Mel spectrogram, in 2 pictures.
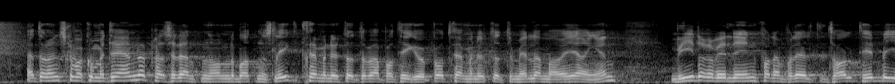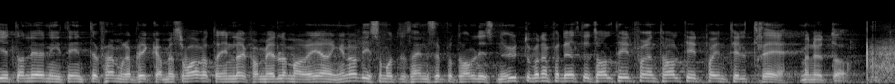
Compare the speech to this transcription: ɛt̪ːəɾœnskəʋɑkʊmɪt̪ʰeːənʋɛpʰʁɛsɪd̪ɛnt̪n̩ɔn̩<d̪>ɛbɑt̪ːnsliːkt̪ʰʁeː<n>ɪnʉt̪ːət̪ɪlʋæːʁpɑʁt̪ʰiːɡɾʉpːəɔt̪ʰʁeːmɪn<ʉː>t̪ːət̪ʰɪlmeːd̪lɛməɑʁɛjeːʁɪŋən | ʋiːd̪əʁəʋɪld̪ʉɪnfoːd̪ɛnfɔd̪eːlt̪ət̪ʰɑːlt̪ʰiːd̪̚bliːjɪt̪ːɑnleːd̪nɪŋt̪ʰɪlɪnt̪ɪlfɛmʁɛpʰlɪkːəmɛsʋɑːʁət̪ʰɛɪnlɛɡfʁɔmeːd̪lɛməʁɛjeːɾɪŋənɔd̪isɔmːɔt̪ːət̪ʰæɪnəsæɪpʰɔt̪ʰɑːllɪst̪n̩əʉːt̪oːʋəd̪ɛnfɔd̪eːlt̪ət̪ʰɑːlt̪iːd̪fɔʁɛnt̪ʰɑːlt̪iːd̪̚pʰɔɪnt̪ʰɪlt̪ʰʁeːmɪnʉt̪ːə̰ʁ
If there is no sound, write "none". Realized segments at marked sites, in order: d̪, m, ʉ

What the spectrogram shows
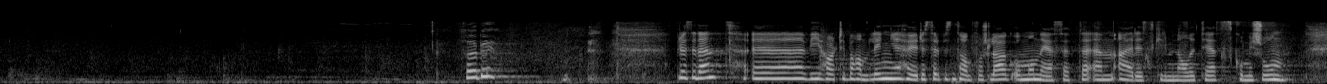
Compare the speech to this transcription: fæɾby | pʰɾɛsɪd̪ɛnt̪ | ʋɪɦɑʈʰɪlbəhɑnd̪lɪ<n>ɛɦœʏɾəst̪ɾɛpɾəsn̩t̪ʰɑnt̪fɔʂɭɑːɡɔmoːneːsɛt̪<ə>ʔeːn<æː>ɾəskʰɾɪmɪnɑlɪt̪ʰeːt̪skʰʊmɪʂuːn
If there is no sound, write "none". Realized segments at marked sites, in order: ŋ, ə, æː

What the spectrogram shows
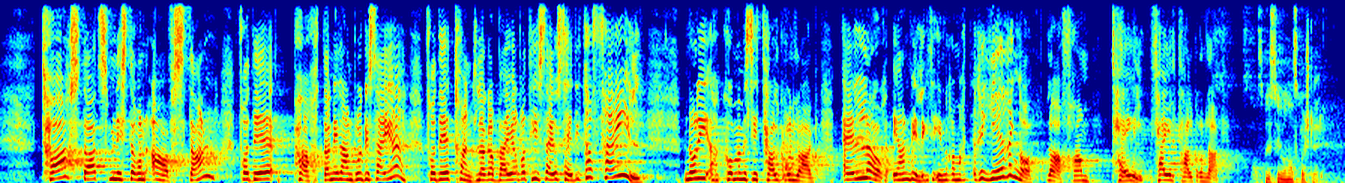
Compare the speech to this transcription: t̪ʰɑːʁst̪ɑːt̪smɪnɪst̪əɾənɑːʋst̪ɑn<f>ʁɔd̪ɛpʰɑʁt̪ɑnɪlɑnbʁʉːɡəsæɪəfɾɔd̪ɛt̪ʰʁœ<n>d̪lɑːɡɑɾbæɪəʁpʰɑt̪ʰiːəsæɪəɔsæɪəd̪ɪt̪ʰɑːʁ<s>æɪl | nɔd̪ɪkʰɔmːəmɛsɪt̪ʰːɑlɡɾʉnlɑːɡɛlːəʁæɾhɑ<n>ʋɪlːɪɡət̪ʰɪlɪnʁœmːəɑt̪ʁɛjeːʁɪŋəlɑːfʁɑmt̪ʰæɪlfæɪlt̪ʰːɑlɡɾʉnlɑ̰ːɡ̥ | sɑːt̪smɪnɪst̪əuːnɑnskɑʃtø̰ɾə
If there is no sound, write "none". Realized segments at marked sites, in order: f, n, f, n

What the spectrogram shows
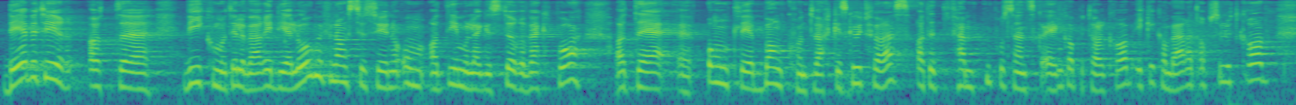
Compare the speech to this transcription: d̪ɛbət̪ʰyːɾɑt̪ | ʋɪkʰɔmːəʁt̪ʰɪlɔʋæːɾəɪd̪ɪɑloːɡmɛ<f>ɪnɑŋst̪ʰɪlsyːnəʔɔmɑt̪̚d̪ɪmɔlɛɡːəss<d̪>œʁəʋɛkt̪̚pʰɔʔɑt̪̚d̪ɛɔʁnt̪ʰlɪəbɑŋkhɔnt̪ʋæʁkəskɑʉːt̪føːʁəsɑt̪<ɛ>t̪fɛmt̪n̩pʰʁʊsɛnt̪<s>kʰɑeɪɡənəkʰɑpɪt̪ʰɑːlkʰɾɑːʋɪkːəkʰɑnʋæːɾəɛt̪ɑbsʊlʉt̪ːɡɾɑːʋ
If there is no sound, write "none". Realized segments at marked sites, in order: f, t̪, ɛ, s

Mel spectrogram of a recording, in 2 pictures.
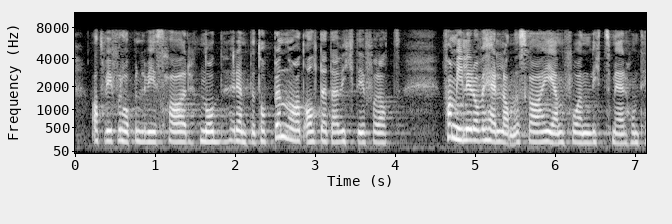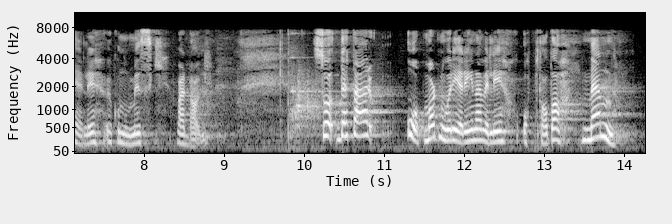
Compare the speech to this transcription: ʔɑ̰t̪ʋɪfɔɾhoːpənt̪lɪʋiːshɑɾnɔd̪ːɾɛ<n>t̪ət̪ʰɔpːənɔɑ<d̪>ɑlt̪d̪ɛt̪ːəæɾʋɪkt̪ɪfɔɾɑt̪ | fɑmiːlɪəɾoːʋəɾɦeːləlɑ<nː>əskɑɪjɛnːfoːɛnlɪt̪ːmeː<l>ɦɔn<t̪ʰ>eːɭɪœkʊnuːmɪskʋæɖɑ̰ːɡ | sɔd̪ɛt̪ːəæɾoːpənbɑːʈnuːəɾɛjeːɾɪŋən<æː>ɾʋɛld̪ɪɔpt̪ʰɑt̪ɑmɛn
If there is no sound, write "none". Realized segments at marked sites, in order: n, t̪, nː, ɾ, t̪ʰ, æ

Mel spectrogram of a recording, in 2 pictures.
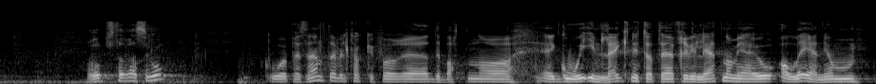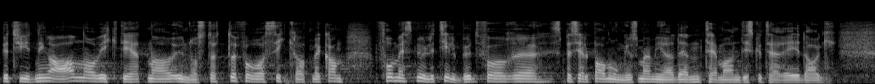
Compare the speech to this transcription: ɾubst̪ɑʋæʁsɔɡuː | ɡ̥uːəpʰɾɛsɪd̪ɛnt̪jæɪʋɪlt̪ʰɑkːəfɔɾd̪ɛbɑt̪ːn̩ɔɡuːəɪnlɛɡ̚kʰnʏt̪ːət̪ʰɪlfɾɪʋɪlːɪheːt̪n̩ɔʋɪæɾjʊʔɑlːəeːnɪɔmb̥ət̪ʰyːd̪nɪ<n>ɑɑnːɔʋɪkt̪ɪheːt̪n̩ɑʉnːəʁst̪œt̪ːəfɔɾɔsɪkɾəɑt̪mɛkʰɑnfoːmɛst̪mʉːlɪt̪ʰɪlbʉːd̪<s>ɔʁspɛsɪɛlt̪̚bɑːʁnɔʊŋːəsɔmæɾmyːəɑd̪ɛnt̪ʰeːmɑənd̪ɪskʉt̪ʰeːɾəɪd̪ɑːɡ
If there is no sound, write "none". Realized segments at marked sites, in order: ŋ, f

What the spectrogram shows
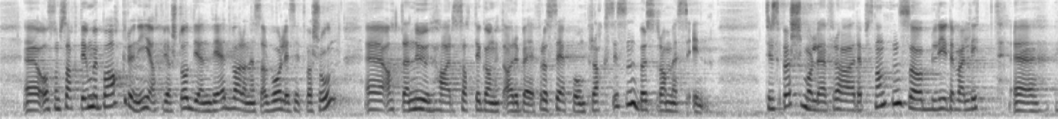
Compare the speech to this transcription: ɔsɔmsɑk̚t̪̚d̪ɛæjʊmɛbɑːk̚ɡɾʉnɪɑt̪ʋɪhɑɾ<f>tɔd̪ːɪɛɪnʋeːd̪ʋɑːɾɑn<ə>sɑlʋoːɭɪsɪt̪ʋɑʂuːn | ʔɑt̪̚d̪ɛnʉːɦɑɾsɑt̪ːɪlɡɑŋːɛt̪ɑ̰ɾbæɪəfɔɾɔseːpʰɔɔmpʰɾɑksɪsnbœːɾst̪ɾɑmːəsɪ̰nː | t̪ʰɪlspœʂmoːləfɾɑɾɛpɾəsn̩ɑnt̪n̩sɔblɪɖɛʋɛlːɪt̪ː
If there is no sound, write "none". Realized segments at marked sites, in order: ʂ, ə

